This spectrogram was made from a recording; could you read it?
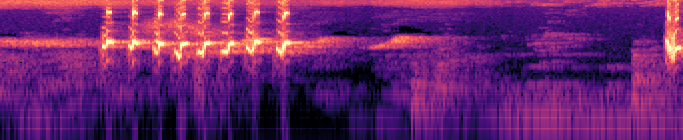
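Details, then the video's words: Sooty-headed bulbul calling to provoke other bulbuls into answering: a rapid run of about eight bright, slightly descending bubbly notes, a short rising whistle, then quiet low rumble and a final sharp chirp. "suara trucukan memancing trucuk lain biar ikut bunyi"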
